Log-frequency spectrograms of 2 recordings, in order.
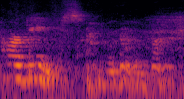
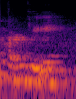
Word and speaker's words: Pardee: Furthermore, most of the Pardees are not related. Pardee, from the French, Pardee. That's 16th century pronunciation. The way I learned it in high school French is pour Dieu, for God.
